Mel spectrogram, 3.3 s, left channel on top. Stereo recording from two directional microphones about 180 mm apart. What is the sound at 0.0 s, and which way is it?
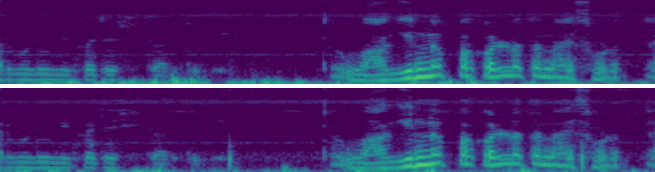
Speech, 20° right (ahead or behind).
